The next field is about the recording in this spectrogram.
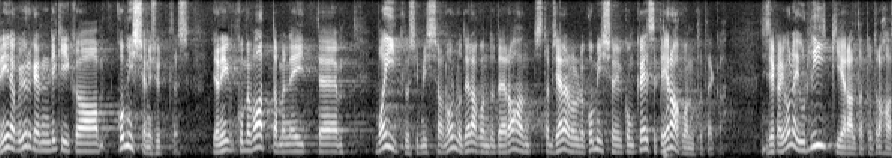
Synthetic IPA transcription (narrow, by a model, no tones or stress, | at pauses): jɑniːnɑɡ̥ujyɾɡ̥e̞nliɡ̥iɡɑko̞misjo̞nisyt̪ːˑle̞s | jɑniːkume̞vɑːt̪ːˑɑme̞ne̞jd̪̥ | vɑjd̪̥lusimiso̞no̞lnud̪e̞ɾɑko̞nd̪̥ɑd̪̥e̞ɾɑɦɑnst̪ɑmisejæɾe̞lvɑlve̞ko̞misjo̞nʲilko̞ŋkˑre̞t̪se̞t̪ːeeɾɑko̞nd̪̥ɑd̪̥e̞ɡ̥ɑ | sise̞ɡ̥ɑejo̞le̞juriːɡie̞ɾɑ̰ld̪̥ɑt̪ːˑud̪rɑɦɑ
